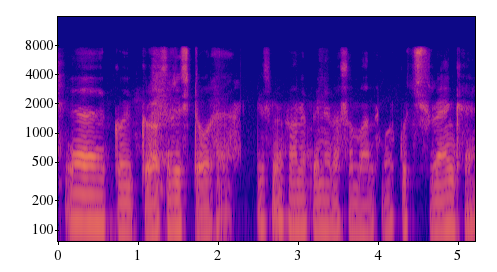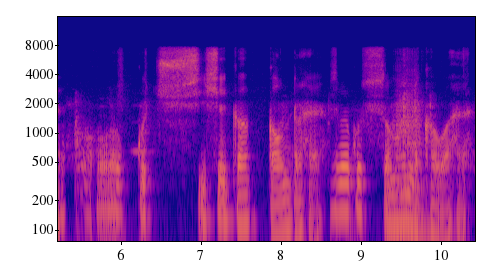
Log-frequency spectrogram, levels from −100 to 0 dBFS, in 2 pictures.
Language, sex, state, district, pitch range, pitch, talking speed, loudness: Hindi, male, Uttar Pradesh, Muzaffarnagar, 100-120 Hz, 110 Hz, 145 wpm, -43 LUFS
